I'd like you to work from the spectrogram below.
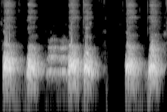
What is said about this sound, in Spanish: alerta de perros, alerta de perros, alerta de perros.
